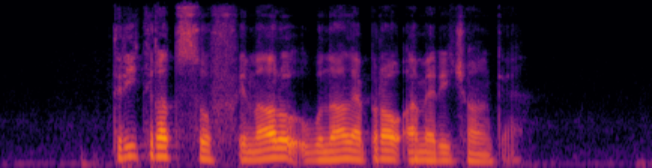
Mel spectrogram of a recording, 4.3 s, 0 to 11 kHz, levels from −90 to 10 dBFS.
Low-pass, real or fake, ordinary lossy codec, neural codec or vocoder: 9.9 kHz; fake; Opus, 24 kbps; codec, 24 kHz, 0.9 kbps, WavTokenizer, medium speech release version 2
